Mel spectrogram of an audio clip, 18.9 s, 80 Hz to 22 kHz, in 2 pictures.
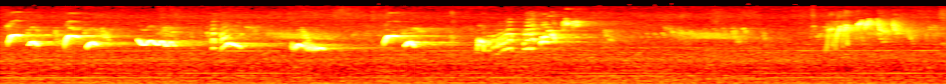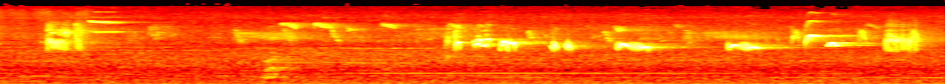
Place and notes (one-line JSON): {"title": "Площа Перемоги, Костянтинівка, Донецька область, Украина - Весенние птицы и насекомые", "date": "2019-04-10 07:59:00", "description": "Пение птиц, насекомые. Звуки производства и утренний шум улицы", "latitude": "48.52", "longitude": "37.69", "altitude": "119", "timezone": "Europe/Kiev"}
